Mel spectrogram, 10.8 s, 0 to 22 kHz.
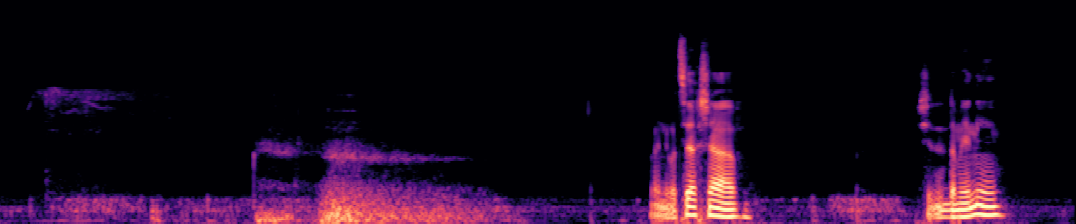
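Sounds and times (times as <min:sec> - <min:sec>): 
slow deep breath in and long airy exhale: 0:00.3 - 0:01.9, 0:02.6 - 0:05.2
speech: 0:06.8 - 0:07.6, 0:09.2 - 0:10.1.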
